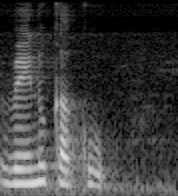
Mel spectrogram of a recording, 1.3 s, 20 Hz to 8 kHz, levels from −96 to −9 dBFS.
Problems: constant background noise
